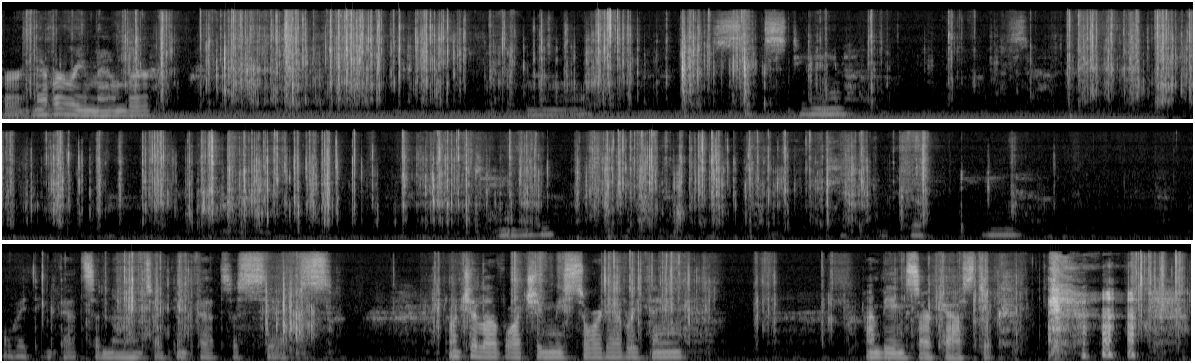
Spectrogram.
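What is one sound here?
Plastic bags crinkle and rustle as hands handle them.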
